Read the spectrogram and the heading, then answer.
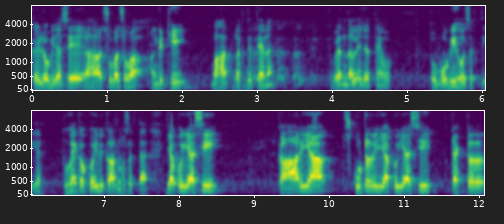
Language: Hindi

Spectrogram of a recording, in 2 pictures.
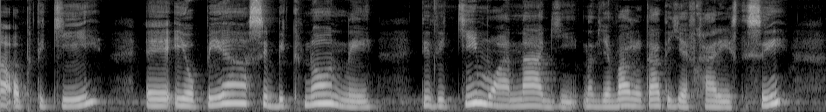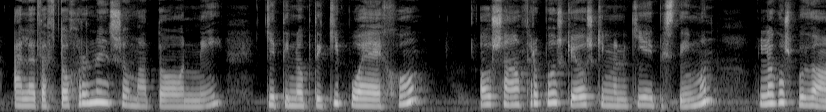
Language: Greek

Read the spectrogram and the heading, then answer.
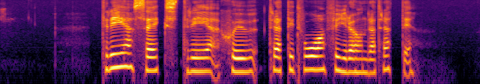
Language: Swedish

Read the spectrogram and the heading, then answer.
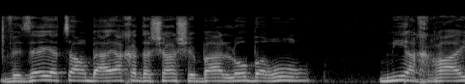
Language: Hebrew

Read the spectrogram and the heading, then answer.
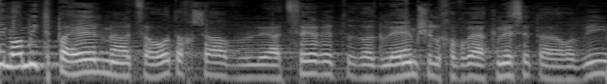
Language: Hebrew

